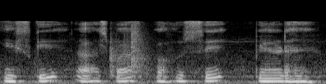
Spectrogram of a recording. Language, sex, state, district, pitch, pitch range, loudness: Hindi, male, Uttar Pradesh, Lucknow, 140 Hz, 130-145 Hz, -18 LUFS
